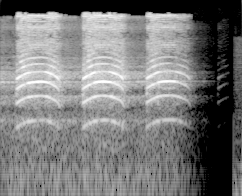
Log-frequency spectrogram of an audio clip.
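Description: Percy, a fairly tame peacock kept as a chicken protector by a Sunshine Coast egg producer, gives three loud, harsh calls in quick succession, each a nasal, wailing honk with a slightly arched pitch, followed by a brief silence.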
